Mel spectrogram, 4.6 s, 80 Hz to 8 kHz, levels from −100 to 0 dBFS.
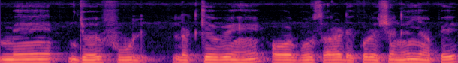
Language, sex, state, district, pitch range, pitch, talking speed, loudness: Hindi, male, Bihar, Bhagalpur, 120-130 Hz, 125 Hz, 170 wpm, -32 LUFS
